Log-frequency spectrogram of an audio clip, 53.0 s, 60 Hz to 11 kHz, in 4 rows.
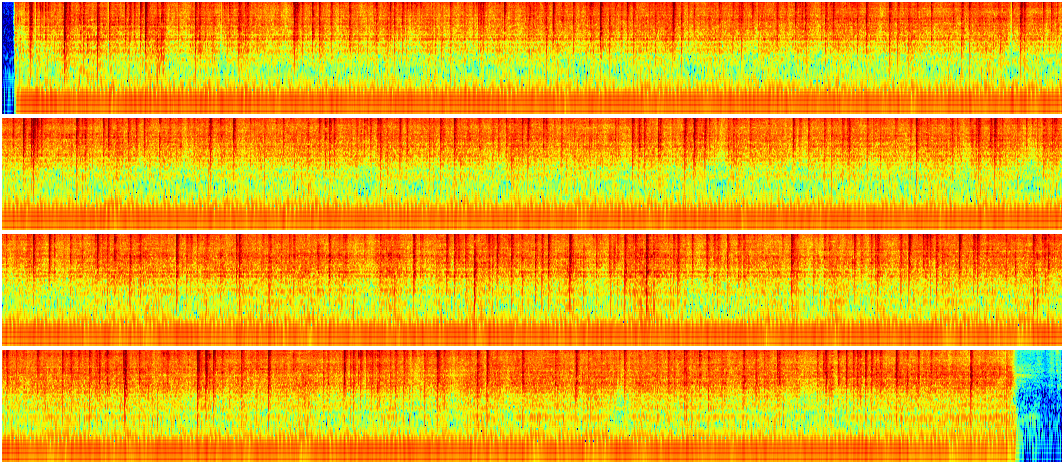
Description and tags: Welding 3 continious
Welding sounds made by welding with the electric current.
welder, jump, noise, electric, work, metal, spark, weld, welding, powerup, power, electrode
